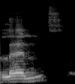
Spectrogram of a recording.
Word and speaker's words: Lens: Yeah, Lens. Lens is how they pronounce it. Yeah, Lens. The French way, English, I call it Lens.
